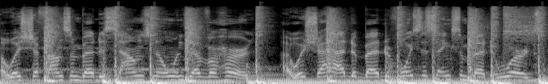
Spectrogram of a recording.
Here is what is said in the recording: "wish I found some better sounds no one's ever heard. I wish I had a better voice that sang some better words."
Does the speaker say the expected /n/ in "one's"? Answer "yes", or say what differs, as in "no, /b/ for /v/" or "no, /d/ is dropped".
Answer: yes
